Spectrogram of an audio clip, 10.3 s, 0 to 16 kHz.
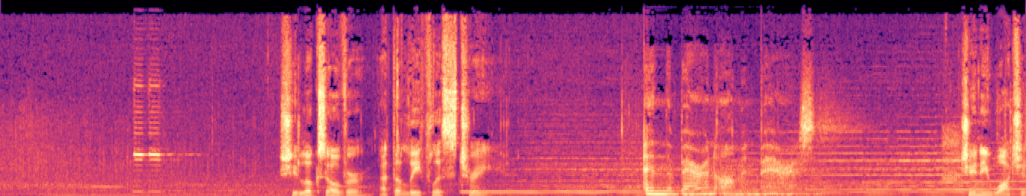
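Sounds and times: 
car engine humming as the car is driven off: 0.0s - 10.2s
short high car horn toots: 1.3s - 2.1s
speech: 2.8s - 5.1s, 6.4s - 8.4s, 9.6s - 10.2s.

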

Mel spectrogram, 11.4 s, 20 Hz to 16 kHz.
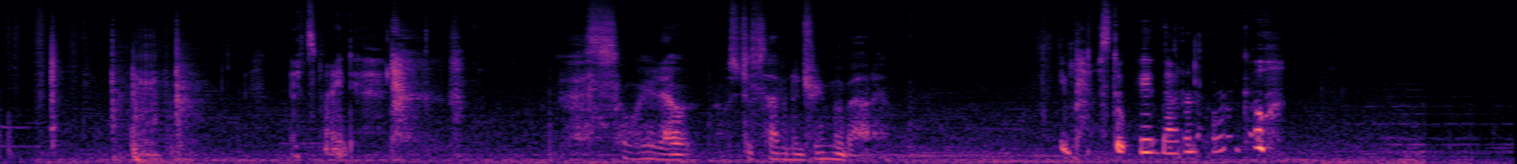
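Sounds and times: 
apartment door swinging shut with a soft thud: 0.4s - 1.7s
speech: 2.3s - 3.0s, 4.7s - 6.8s, 8.0s - 9.8s.

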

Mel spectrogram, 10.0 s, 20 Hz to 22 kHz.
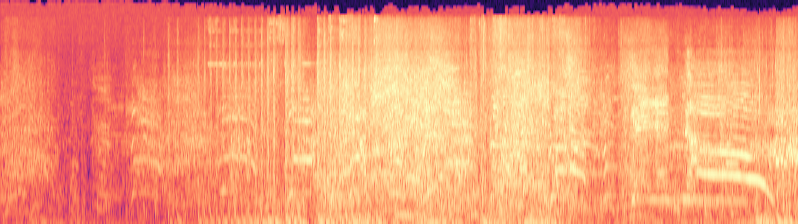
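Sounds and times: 
people shouting: 1.2s - 9.9s
heavy gunfire from troops shooting at an attacking bug: 2.8s - 8.0s.

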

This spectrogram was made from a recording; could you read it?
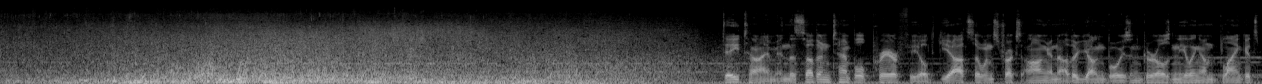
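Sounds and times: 
ocean waves surging toward shore: 0.0s - 8.2s
speech: 7.2s - 12.6s.

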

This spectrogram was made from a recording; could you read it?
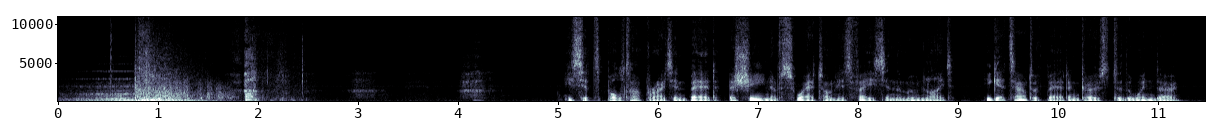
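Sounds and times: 
sharp crack: 0.5s - 2.6s
rifle gunshot: 0.8s - 1.8s
speech: 5.1s - 11.3s.

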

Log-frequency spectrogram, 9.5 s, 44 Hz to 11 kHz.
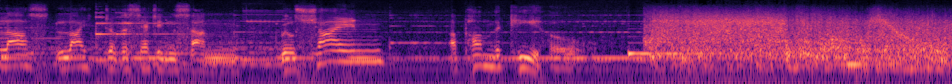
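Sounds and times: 
speech: 0.1s - 6.8s
thunder rumbling in a mountain storm: 6.4s - 9.5s.

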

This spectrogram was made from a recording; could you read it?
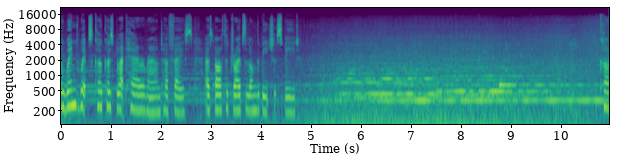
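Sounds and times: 
speech: 0.0s - 5.0s
heavy rain falling on a parked car with its top up: 4.9s - 10.9s.

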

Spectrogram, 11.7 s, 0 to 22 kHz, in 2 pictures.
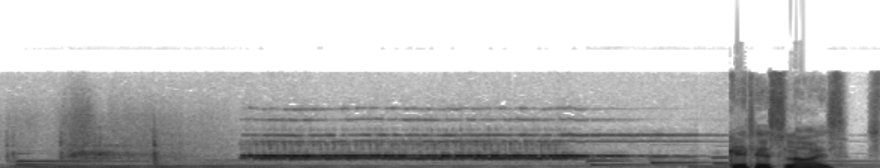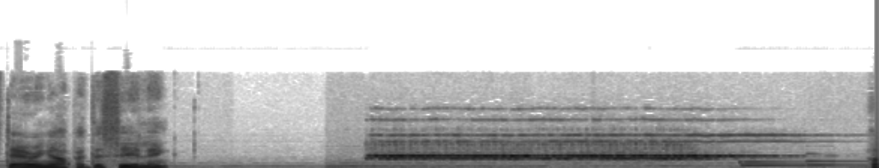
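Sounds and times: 
telephone ringing electronically in a dark bedroom at night: 1.6s - 4.8s, 8.3s - 11.5s
speech: 4.9s - 7.1s.

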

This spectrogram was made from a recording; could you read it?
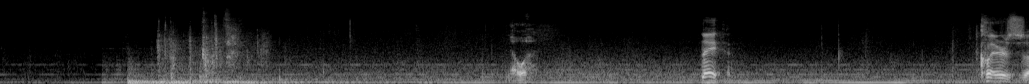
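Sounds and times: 
front door pulled open: 1.2s - 4.5s
speech: 5.1s - 5.4s, 7.0s - 7.4s, 9.8s - 10.2s.

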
